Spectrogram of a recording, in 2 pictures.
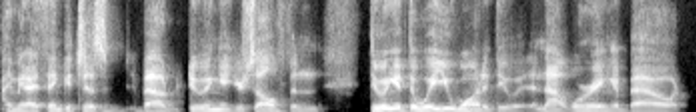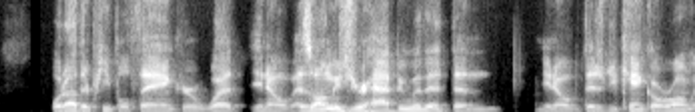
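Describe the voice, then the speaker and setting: The recording is very clean, with a silent background. A man with a plain, everyday voice and medium pitch talks at a fairly quick pace with ordinary pitch variation. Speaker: comic book writer. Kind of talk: Q&A interview. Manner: casual, many fillers.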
